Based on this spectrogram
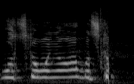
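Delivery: put-on very high, shrill scream, cut off. Retelling a friend on the phone during a shooting: imitating someone screaming. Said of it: "is screaming".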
